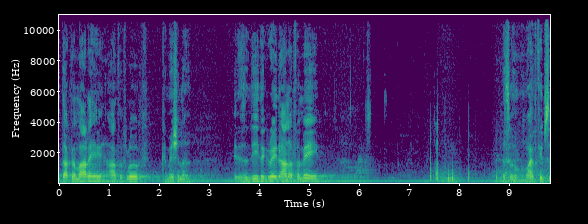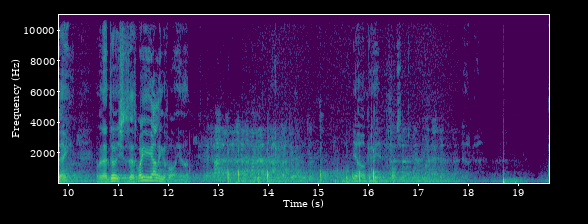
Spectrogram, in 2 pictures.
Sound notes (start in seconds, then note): 12.5 audience laughing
